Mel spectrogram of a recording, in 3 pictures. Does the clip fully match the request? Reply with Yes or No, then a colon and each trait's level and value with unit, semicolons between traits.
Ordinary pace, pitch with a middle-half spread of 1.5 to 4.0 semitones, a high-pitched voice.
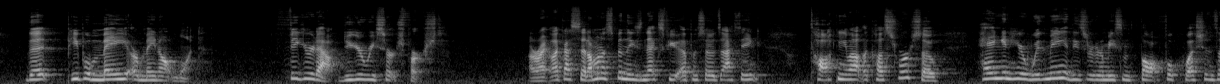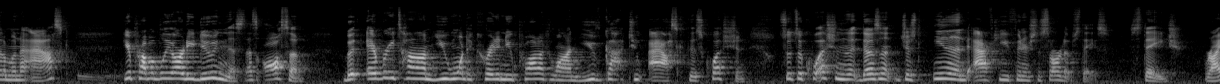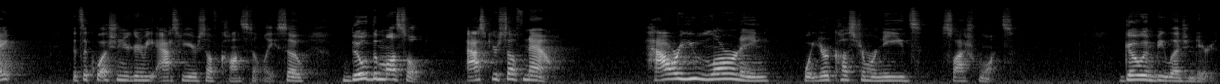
No: average, 195 wpm; average, 4.5 semitones; high, 220 Hz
